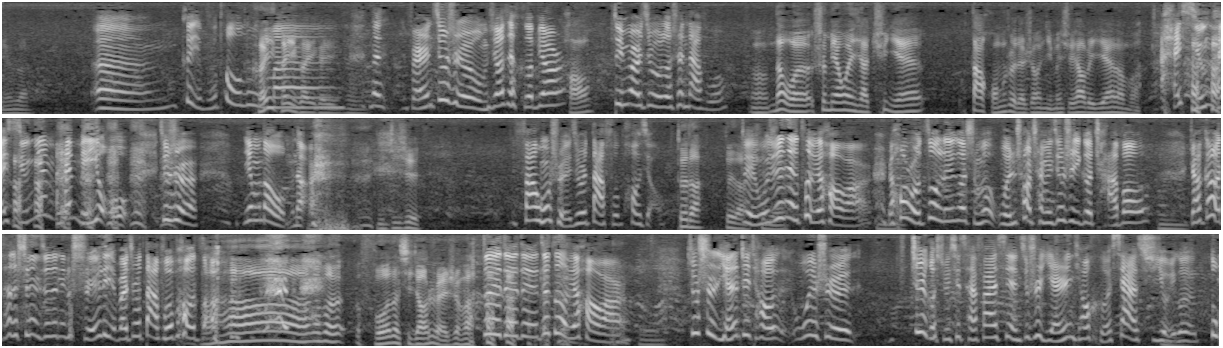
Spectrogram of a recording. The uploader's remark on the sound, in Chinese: 播客节偶遇“壮游者”。所以，这次我就带过去了录音设备，准备在现场，偶遇一些人，聊一聊他的印象很深的一个旅行故事。这期节目是在户外录制，现场有很大的嘈杂声。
